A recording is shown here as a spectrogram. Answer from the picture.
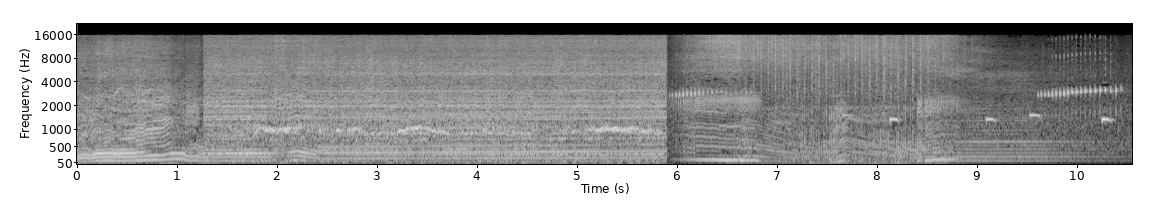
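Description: A cartoon bee's flight buzz, voiced as a small motorbike-like engine: a few revs, then a steady buzzing drone that cuts off abruptly about six seconds in. After the cut come softer sounds with a few short high chirps.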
